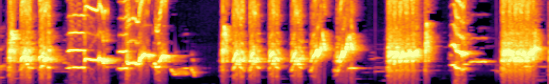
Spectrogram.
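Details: Oriental magpie-robin (kacer) in loud, rich chattering song: rapid whistled notes, trills and harsh buzzy bursts mostly high-pitched, delivered in quick phrases with brief pauses between them.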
